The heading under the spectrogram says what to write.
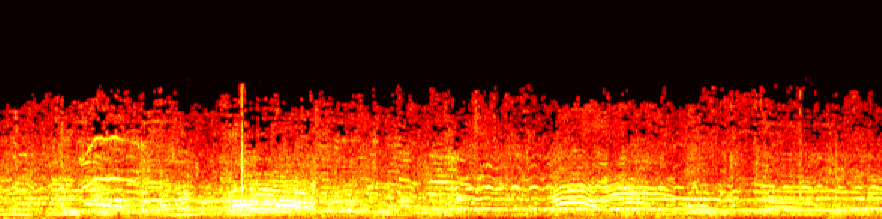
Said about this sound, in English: with thousands of party supporters cheering and ululating when his motorcade made its way into the stadium.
